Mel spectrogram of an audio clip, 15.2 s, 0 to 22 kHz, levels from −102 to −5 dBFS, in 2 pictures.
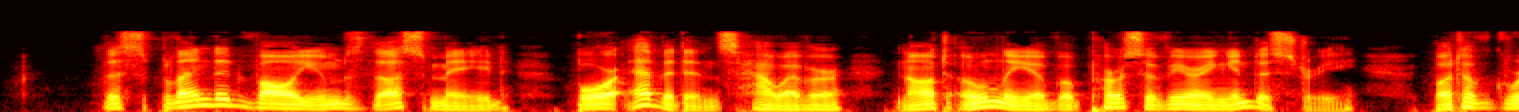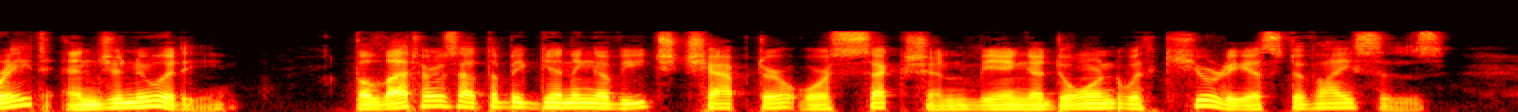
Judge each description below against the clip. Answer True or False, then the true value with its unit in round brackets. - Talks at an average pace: False (125 wpm)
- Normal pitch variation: False (5.8 semitones)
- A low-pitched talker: True (105 Hz)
